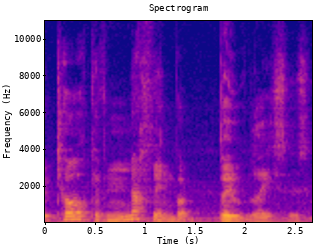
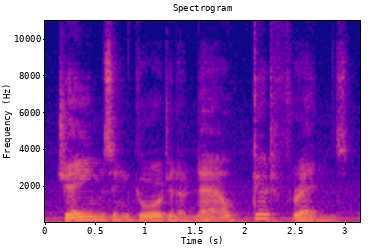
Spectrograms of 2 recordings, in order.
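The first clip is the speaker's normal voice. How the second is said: ordinary delivery, nothing marked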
